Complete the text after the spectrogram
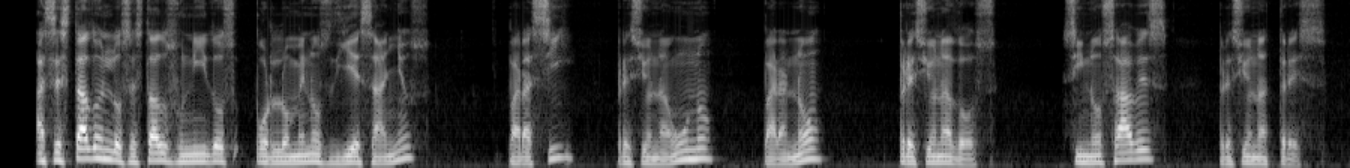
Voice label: Spanish, hotline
